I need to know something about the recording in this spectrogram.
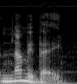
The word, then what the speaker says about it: Namibe: time which I've just been told is the pronounced Nami Bay we flew into here from st.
